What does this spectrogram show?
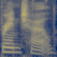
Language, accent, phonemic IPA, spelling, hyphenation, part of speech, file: English, General American, /ˈbɹeɪnˌt͡ʃaɪld/, brainchild, brain‧child, noun / verb, En-us-brainchild.ogg
- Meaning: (noun) A creation of one's brain; an original idea or innovation of a person or group of people, an organization, etc; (verb) To think up (an idea or innovation); to come up with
